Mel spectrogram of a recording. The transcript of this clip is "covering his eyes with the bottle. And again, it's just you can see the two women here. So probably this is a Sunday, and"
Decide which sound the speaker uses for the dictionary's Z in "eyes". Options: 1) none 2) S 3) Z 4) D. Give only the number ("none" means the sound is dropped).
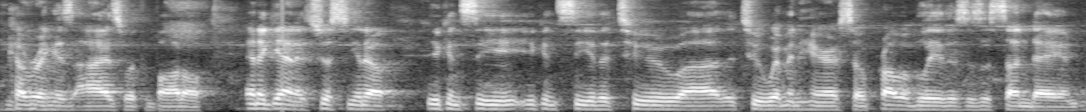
3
